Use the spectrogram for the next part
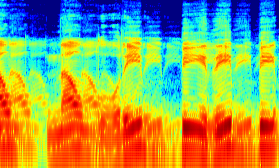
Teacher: را کے نیچے چونکہ کسرہ ہے تو یہاں پہ را باریک ہوگی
